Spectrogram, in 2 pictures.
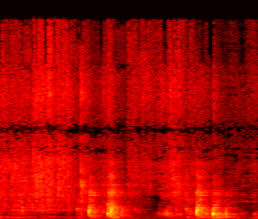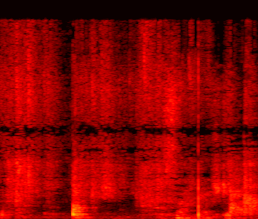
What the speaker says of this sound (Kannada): ಈ ಅಕ್ಕಿನ ಹಾಕೊಂತೇನ್ರಿ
